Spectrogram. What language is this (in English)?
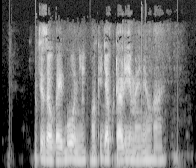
Swahili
